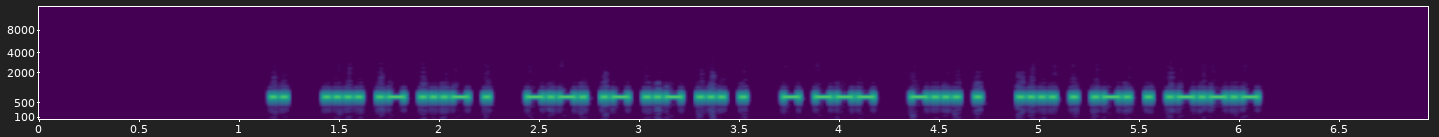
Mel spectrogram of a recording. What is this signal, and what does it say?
Morse code, heard as a keyed tone, about 46 wpm, 700 Hz. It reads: I HAVE CAUSE TO BE HERE.
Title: Sentences from Top 1000 Words - Review Part 1 - 45wpm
